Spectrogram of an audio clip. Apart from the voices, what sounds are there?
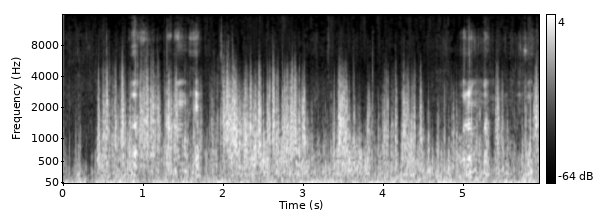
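strong wind on the coast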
